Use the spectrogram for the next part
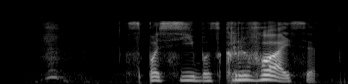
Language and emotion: Russian, angry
